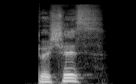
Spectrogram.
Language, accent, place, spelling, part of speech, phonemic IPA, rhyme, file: German, Germany, Berlin, Beschiss, noun, /bəˈʃɪs/, -ɪs, De-Beschiss.ogg
- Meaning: deceit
